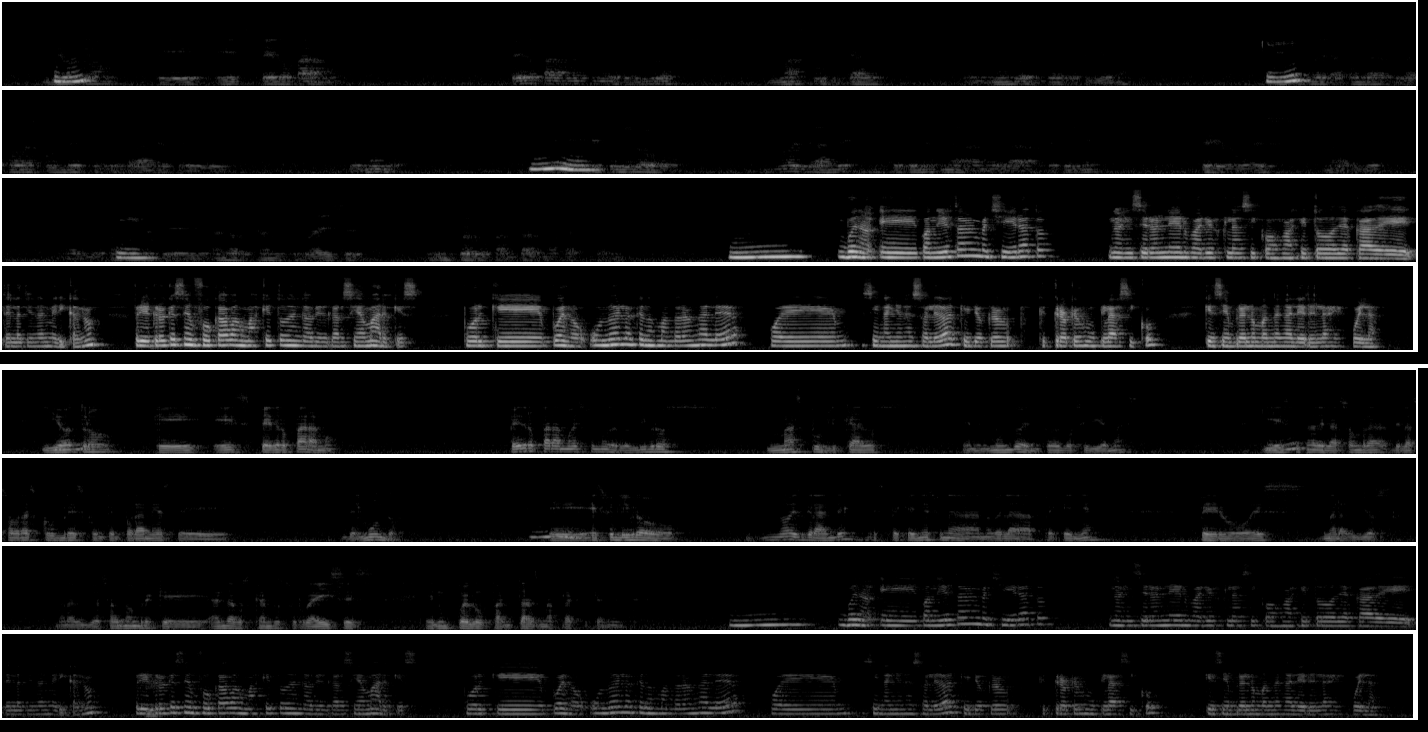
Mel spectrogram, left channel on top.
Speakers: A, on the right; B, on the left.
A: y
B: ujú,
A: otro que es Pedro Páramo. Pedro Páramo es uno de los libros más publicados en el mundo en todos los idiomas y
B: ok,
A: es una de las, sombra- de las obras cumbres contemporáneas de- del mundo.
B: mm,
A: Eh, es un libro, no es grande, es pequeño, es una novela pequeña, pero es maravillosa. Maravillosa, un
B: sí.
A: hombre que anda buscando sus raíces en un pueblo fantasma prácticamente.
B: Mm, Bueno, eh, cuando yo estaba en bachillerato, nos hicieron leer varios clásicos, más que todo de acá de, de Latinoamérica, ¿no?
A: Sí,
B: Pero yo creo que se enfocaban más que todo en Gabriel García Márquez, porque, bueno, uno de los que nos mandaron a leer fue Cien años de soledad, que yo creo que, creo que es un clásico, que siempre lo mandan a leer en las escuelas.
